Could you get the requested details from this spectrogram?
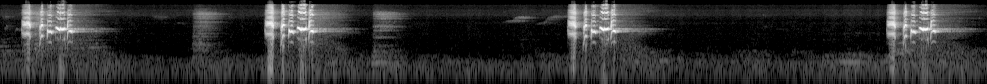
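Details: Pure, lively sooty-headed bulbul song serving as a lure for other bulbuls: four short chortling whistled phrases spaced evenly, about every three seconds, each a brief cascade of quick notes ending in a slurred downward whistle.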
